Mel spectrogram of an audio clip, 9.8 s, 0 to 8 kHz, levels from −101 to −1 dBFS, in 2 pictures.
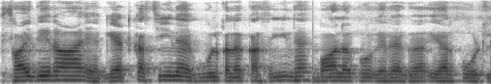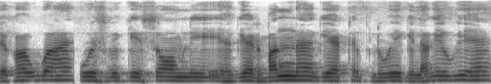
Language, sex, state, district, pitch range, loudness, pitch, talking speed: Hindi, male, Bihar, Purnia, 125-145 Hz, -24 LUFS, 130 Hz, 195 wpm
